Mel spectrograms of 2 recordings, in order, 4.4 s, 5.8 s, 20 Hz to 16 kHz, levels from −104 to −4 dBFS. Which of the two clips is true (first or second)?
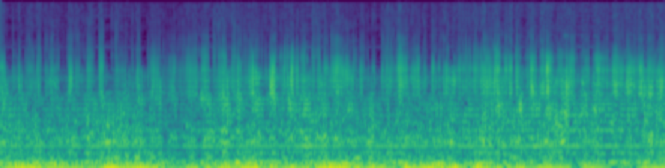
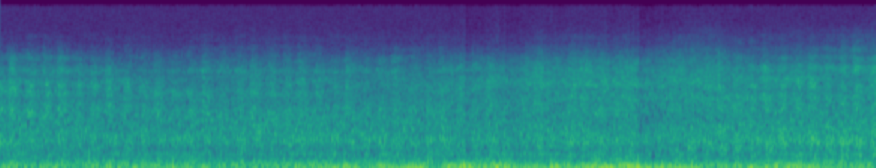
second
